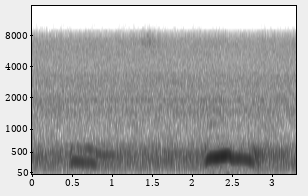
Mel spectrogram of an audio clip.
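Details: Eurasian eagle-owl, probably a female, calling at its nest scrape in the Eifel on 22 September 2014: a soft low hoot, then a louder drawn-out call with a slight wavering dip at its end.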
